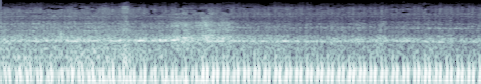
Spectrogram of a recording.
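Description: A Triumph Street Twin motorcycle rides through dense fog at night, its steady engine drone and low rumble loud and close, joined by wind and a little rattling clatter, with no speech.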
